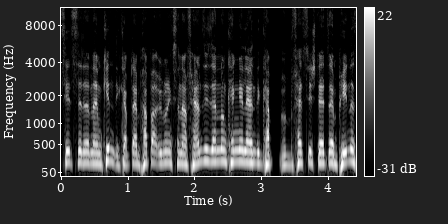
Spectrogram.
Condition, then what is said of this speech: No condition.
